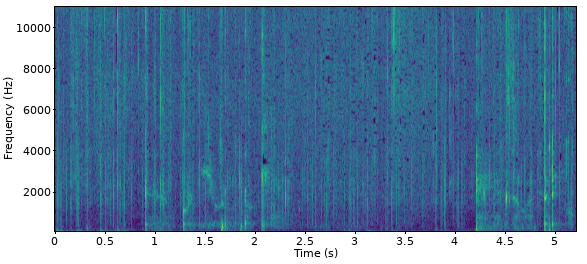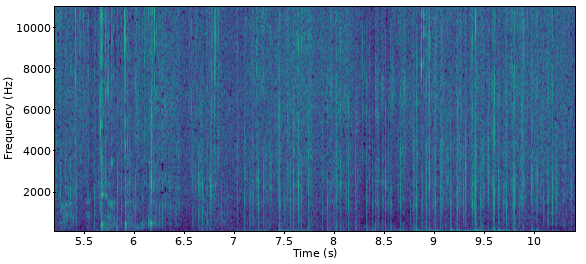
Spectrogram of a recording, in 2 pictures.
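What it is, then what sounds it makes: Tapping on worn leather headphone ear pads. Fingers tap on the worn leather ear pads of an old headphone, producing soft, sticky, close-up tapping sounds. The taps come in quick, dense clusters with short dull thuds, and a few are sharper than the rest.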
